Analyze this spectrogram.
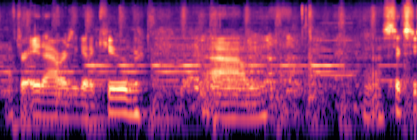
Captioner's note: laughter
